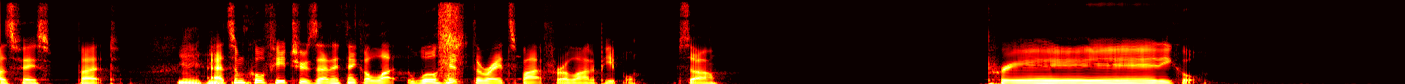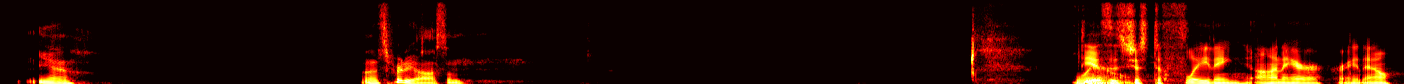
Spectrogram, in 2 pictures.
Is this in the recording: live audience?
no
